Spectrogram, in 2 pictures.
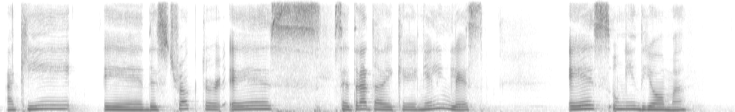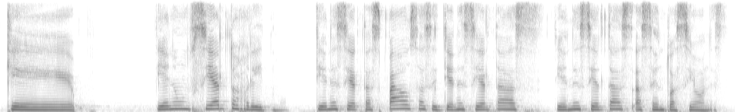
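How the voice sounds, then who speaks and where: A woman's voice: a little high, fairly even intonation, takes it slowly, a little mellow. A woman with a Dominican Spanish accent, an English teacher explaining in an educational podcast with plenty of examples and fillers.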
